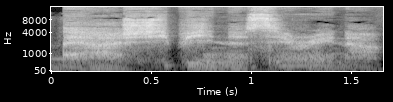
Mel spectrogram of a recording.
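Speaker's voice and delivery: slow mock-mysterious whisper; slow whispered gossip teaser. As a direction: hush it like a gossip narrator. Gossip Girl parody opening.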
